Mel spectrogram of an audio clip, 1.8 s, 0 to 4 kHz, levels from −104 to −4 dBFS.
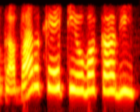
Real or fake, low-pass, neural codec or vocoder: real; 3.6 kHz; none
